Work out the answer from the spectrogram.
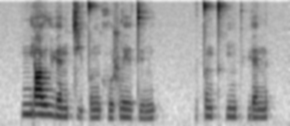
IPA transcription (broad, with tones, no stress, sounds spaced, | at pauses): n̪ j ɑ˥ ʊ̯ l ɥ ɛ˧˥ n t͡ɕ ḭ˨˩ t̪ ɤ˥˩ ŋ x u˧˥ ʂ w e˥˩ ɪ̯ t̪ y˧˥ n | t̪ ə˥˩ n t̪ʰ i˥ ŋ pʰ ɥ ɛ˥ n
